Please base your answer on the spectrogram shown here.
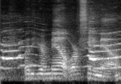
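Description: A cat in heat meows and yowls in the background while someone talks over it in the foreground.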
